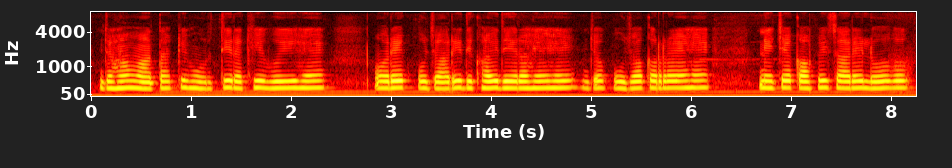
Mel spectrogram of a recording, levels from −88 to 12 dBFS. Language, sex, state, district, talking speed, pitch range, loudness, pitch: Hindi, female, Rajasthan, Jaipur, 175 wpm, 195-205 Hz, -15 LUFS, 200 Hz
